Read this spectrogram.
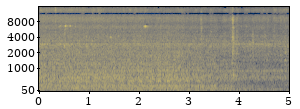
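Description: A drill bit grinds into spinning metal.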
